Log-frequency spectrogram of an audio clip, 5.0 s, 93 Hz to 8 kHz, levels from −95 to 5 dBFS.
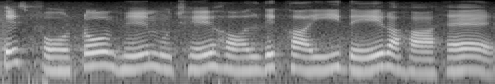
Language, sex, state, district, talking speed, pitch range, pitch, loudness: Hindi, female, Madhya Pradesh, Katni, 110 wpm, 195-230 Hz, 205 Hz, -17 LUFS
